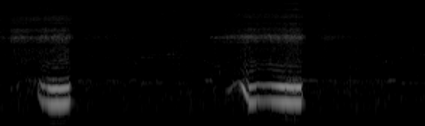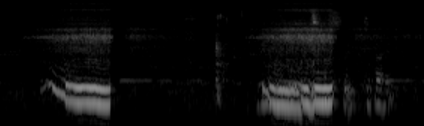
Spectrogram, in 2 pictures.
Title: Dog snoring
